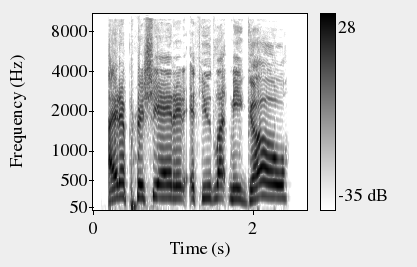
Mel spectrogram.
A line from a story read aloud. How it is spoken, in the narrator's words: I shouted back at it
